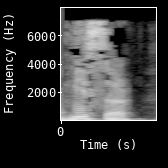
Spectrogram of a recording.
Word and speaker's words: Nice: Chú thích đọc là Nice, một địa phương ở Pháp.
